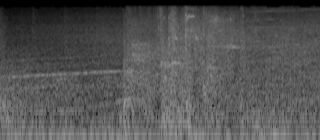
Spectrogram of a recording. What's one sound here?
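A loud crash bursts with scattering debris.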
